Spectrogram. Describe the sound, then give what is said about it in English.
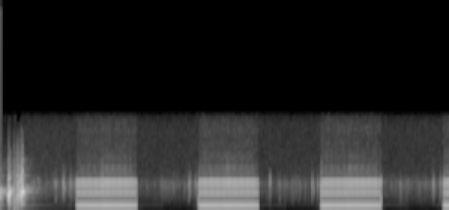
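A telephone line gives a short click, then a busy signal: three evenly spaced, buzzy tones of about half a second each, separated by quiet gaps. “I decided to then try dialing my own number to see if I got a distinctive click before the busy signal, and sure enough,”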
